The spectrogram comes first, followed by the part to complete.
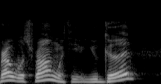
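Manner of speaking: put-on terrified, scared voice. Retelling a friend's reaction to angry crying: imitating a terrified friend. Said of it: "he was terrified".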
